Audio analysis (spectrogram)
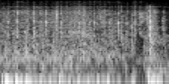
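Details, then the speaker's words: Yamaha Jupiter MX that would not stay running, after clearing the suction hole to restore fuel flow: the single ticks over at an even, steady pace with a low pulsing thump and no stalling, a normal idle. "Ini motor udah normal ya teman-teman, silahkan dengarkan langsamnya."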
